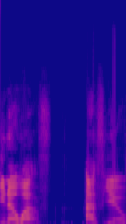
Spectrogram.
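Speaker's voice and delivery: put-on, eye-rolling, dismissive, mocking defensive voice. Imitating Amanda brushing off her critics: imitating Amanda rolling her eyes. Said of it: "rolling her eyes".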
